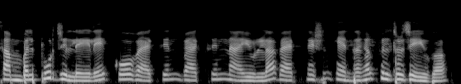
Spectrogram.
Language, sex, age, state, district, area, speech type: Malayalam, female, 18-30, Kerala, Ernakulam, rural, read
